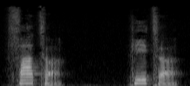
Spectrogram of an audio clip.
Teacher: si la fin est ER, bien que ER ne soit pas faux et serait parfaitement compris, il est plus naturel de le raccourcir à A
